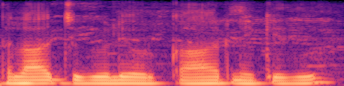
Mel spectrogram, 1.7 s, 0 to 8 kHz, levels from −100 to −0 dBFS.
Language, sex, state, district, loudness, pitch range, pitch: Tamil, male, Tamil Nadu, Nilgiris, -16 LUFS, 105-110 Hz, 110 Hz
